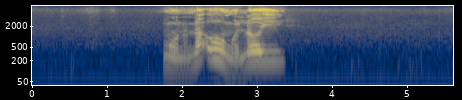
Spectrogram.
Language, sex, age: Tsonga, male, 22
